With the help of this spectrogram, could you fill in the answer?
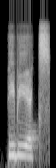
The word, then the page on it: PBX: Indian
